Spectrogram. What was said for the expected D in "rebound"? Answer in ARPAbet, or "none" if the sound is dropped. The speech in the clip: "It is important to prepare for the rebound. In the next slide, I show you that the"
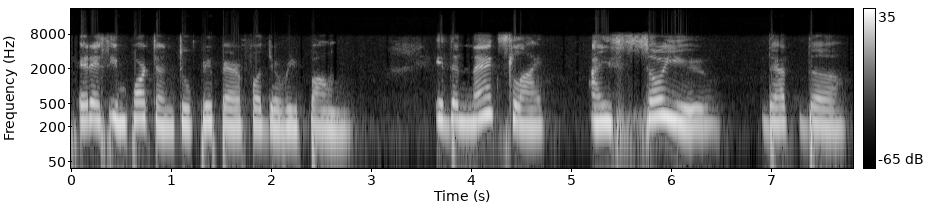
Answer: none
